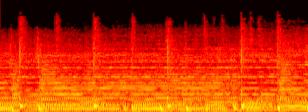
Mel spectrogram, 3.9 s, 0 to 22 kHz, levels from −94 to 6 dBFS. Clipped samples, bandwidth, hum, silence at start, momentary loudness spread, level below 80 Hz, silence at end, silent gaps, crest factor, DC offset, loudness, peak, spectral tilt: under 0.1%; 13.5 kHz; none; 0 s; 1 LU; -36 dBFS; 0 s; none; 14 dB; under 0.1%; -26 LUFS; -12 dBFS; -5.5 dB/octave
